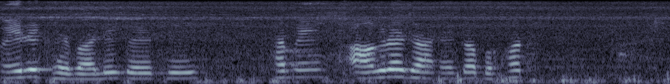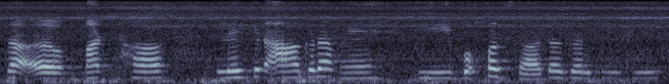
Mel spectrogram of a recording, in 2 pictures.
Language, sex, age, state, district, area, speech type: Urdu, female, 18-30, Delhi, Central Delhi, urban, spontaneous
